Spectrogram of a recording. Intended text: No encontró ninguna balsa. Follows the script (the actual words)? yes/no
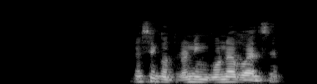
no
